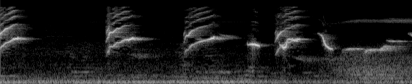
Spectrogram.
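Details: White-rumped shama song used to train other songbirds: clear, loud whistled phrases, each a sweeping downslur, repeated roughly every second, with short sharp notes and a faint drawn-out whistle near the end.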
